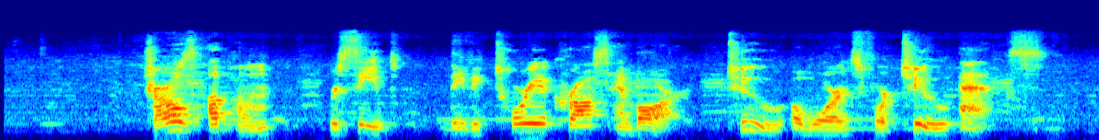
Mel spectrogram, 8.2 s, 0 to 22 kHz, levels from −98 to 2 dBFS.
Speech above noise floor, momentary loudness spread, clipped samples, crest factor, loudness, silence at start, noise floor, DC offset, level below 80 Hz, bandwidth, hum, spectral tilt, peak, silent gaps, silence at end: 36 dB; 16 LU; under 0.1%; 20 dB; -19 LUFS; 1.1 s; -56 dBFS; under 0.1%; -78 dBFS; 10 kHz; none; -2 dB/octave; -2 dBFS; none; 0.45 s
